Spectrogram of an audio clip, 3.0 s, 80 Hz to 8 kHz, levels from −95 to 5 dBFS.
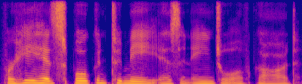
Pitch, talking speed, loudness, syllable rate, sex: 185 Hz, 220 wpm, -20 LUFS, 4.4 syllables/s, female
